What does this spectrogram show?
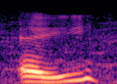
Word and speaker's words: Ay: In fact, Mejia, when we came through the village of A, that's pronounced, that's spelled A-Y, it's the smallest name in the French language, I think.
